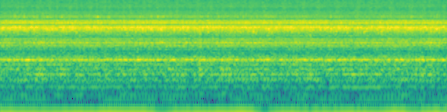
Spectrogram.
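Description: Off-road Jeep's engine idling faintly and steadily, under an even hiss.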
